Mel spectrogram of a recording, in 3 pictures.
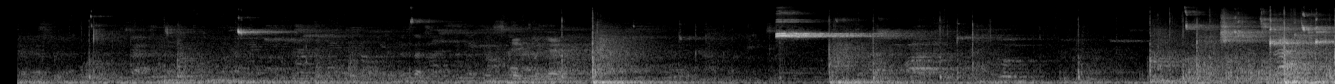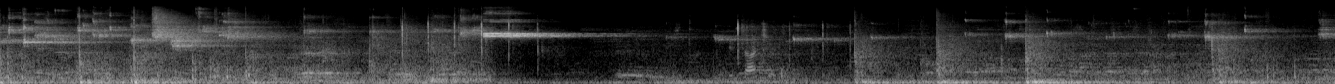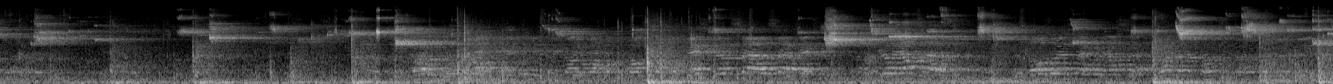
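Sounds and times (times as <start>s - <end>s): ball bouncing on court: 5.6s - 7.2s, 10.8s - 16.1s, 21.8s - 24.2s, 27.7s - 32.2s, 32.9s - 33.7s
referee's whistle blasts: 7.8s - 9.0s, 18.2s - 19.6s
voices shouting and talking: 12.2s - 40.0s.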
